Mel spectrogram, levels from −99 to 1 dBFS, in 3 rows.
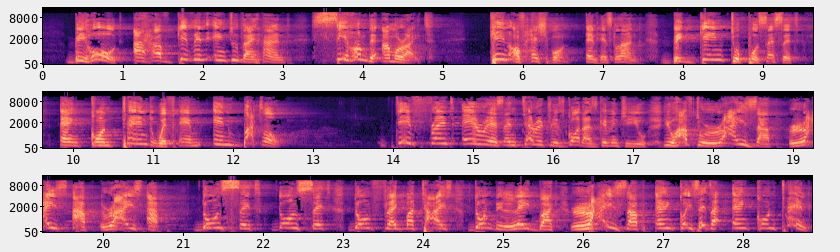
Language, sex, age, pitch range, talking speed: English, male, 40-59, 225-315 Hz, 130 wpm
